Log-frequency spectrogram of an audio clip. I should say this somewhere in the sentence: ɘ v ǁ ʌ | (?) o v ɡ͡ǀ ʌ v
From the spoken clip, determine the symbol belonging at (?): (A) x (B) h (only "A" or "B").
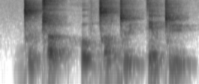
B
